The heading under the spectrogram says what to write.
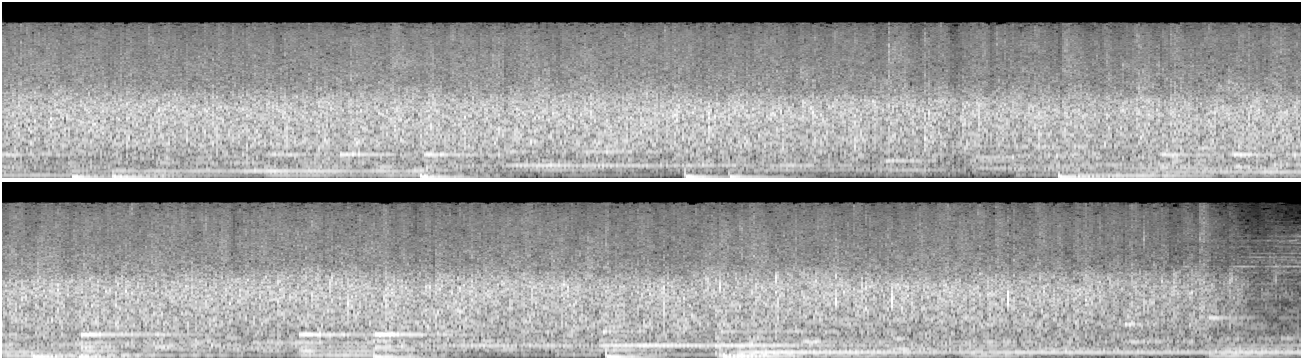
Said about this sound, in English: Yeah, you can clap for that.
